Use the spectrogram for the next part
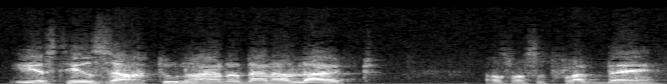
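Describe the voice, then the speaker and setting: An actor playing an eager, earnest young intelligence officer with some stubbornness, in the style of a 1960s radio drama. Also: male voice, fairly high pitch, expressive, moderate pace, sharp tone, slightly rough, full character voice, rough recording. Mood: frustrated, reporting. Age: young adult.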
